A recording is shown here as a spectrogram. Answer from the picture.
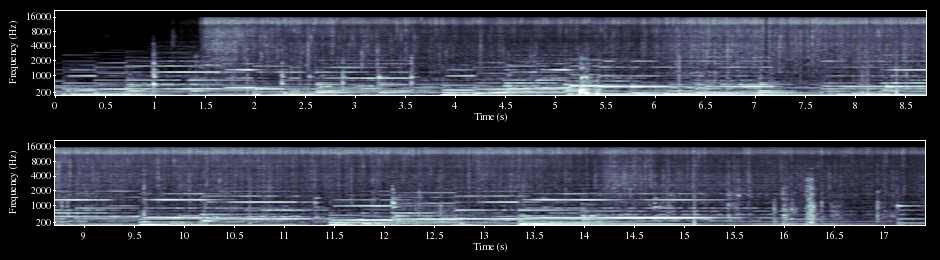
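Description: Sliced shallots and green chilies sizzling in hot oil in a nonstick wok. The sizzle starts about a second and a half in as they go into the pan, and they are stirred with a wooden spatula. Background piano-like music plays throughout.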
